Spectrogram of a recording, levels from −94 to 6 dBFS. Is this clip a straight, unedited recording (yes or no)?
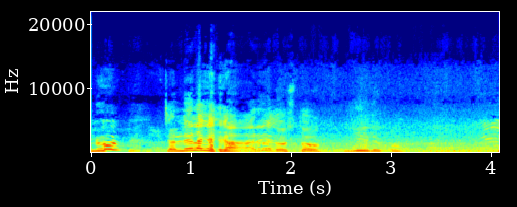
no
